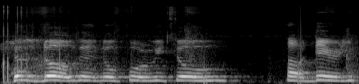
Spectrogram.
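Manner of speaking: mock the haters in a prissy high voice; hammed-up scandalized critic, drawn out high. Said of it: "People talk about".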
